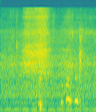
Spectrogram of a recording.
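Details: A female Basenji, the "barkless dog", gives a few short, tonal, talk-like moans and yelps that rise in pitch, excited or frustrated while playing over a yellow toy.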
